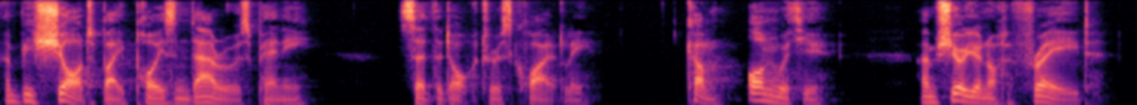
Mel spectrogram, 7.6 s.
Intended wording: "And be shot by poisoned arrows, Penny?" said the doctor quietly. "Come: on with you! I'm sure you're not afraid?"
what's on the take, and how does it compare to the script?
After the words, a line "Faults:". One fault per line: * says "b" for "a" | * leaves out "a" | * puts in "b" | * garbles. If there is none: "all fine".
"And be shot by poisoned arrows, Penny?" said the doctors quietly. "Come: on with you! I'm sure you're not afraid?"
Faults:
* says "doctors" for "doctor"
